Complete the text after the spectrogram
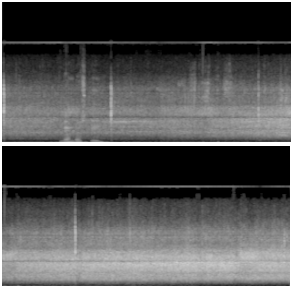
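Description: A stadium crowd roars steadily, slowly growing louder.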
